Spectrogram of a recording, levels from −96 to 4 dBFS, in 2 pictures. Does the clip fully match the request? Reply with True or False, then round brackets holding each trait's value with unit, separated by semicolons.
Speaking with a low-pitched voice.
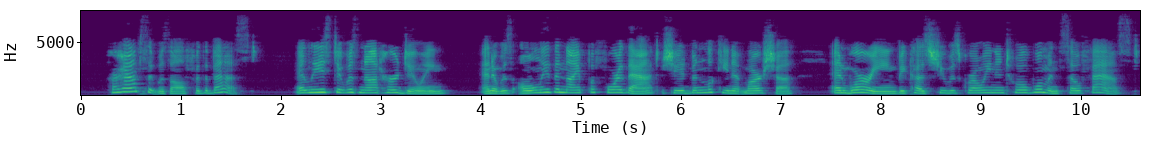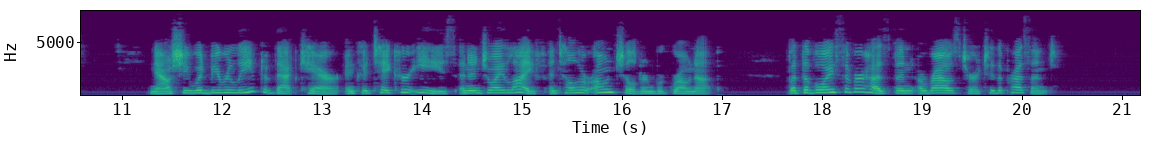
False (230 Hz)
